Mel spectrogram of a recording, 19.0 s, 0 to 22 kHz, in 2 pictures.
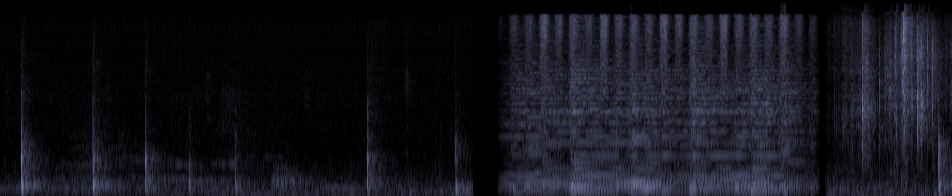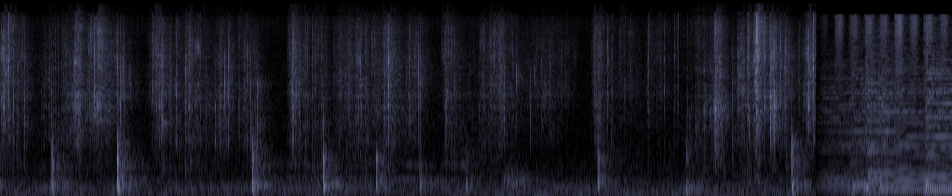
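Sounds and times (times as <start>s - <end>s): crumpling and crinkling: 8.2s - 17.7s.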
